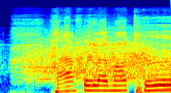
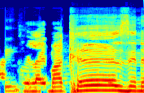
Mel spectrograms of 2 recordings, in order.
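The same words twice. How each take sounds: First: Slow drawn-out echo. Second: Said in the usual way. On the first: Shown as a demonstration. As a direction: drag out "Halfway like my cousin" slowly, mocking.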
